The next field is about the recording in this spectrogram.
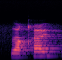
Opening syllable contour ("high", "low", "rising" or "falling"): low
